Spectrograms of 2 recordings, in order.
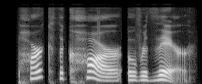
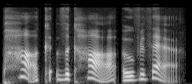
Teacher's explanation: received pronunciation >> which is non-rodic puck the ca over there the R sound just disappears and the vowel opens up.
